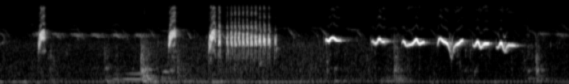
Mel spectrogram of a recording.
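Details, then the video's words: Silver-eared mesia calling: a few sharp notes and a brief rattle, then a run of loud warbled, wavering whistles repeated in quick succession. "Suab noog rheeb quaj chim ngũ sắc"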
